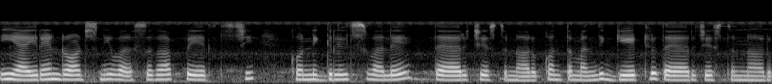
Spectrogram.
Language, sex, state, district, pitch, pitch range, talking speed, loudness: Telugu, female, Andhra Pradesh, Srikakulam, 220 Hz, 205-235 Hz, 125 wpm, -15 LUFS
